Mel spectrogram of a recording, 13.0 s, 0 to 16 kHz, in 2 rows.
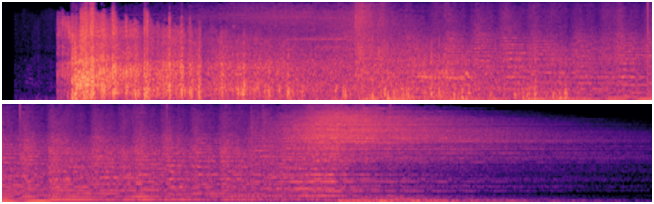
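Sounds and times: thunderclap crackling and rumbling: 0.4s - 6.2s.

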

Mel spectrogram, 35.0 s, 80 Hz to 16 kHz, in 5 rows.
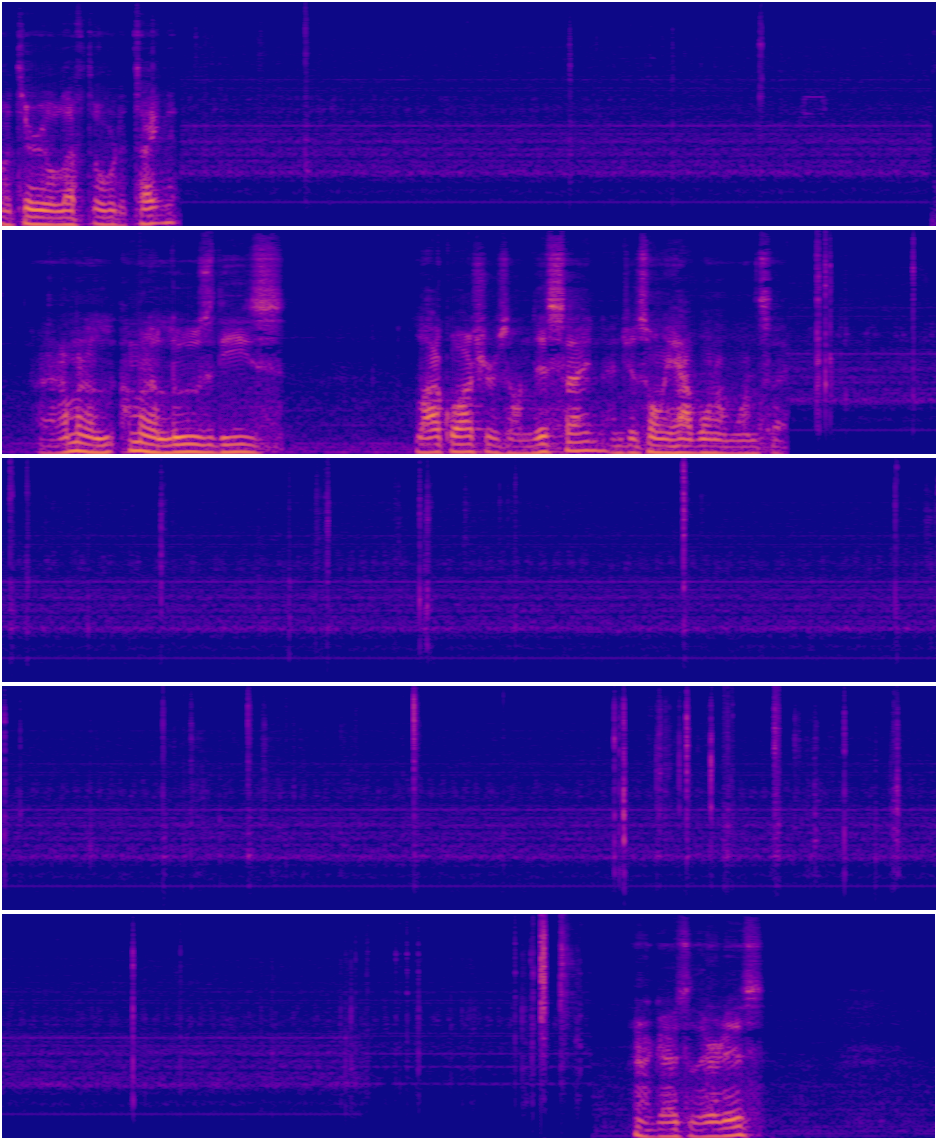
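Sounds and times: faint steady hum: 0.0s - 35.0s.

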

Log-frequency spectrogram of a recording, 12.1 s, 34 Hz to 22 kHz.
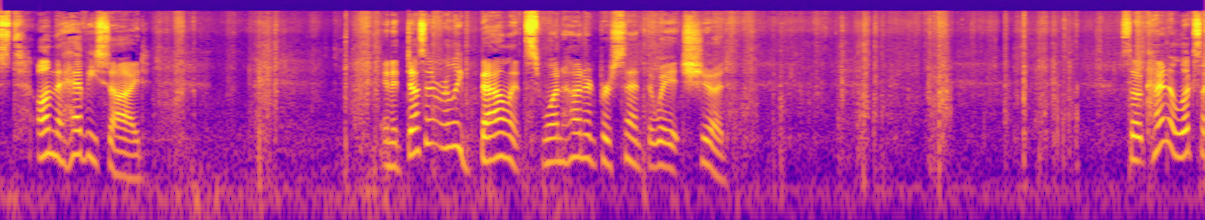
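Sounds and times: footsteps in snow: 1.5s - 12.0s.

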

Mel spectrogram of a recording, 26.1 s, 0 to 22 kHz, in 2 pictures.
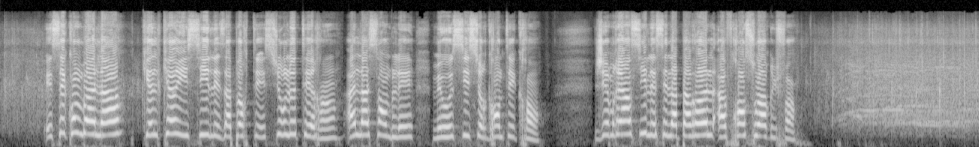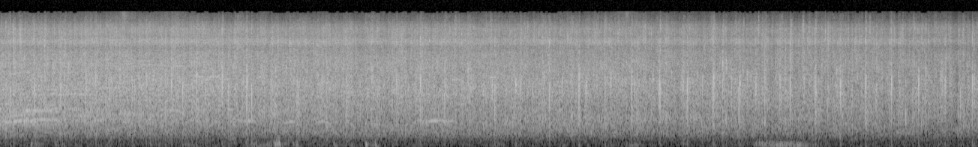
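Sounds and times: large audience applauding: 0.0s - 2.4s, 10.7s - 26.0s.

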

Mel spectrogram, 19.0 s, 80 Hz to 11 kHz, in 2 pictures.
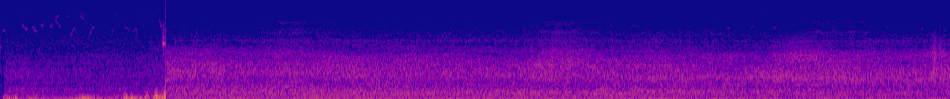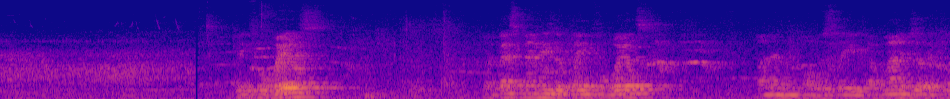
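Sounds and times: wind rumbling on microphone: 0.0s - 11.5s.

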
